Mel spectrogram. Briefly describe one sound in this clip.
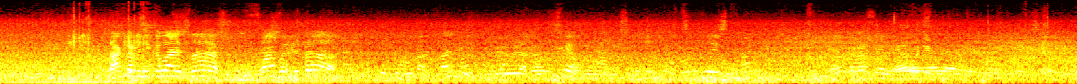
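A man speaks loudly outdoors, a little way off.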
